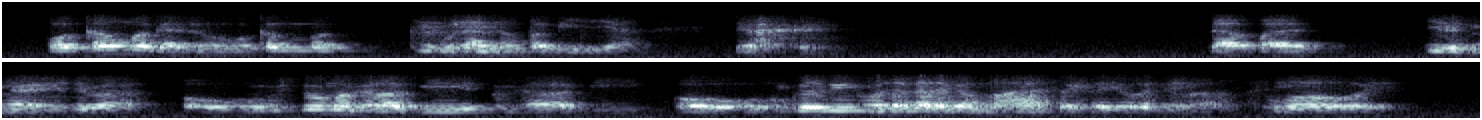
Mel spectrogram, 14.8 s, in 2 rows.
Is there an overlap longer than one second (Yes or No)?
Yes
